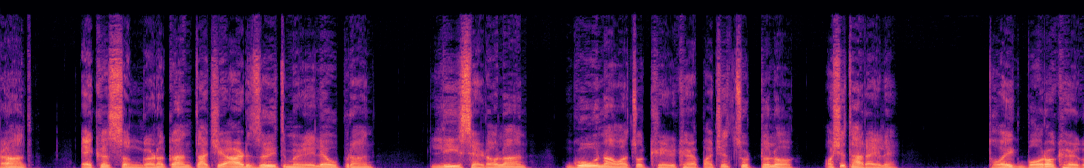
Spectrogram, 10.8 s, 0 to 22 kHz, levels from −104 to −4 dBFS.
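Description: From start to finish the speech has a swirly, hollow, smeared quality, with softened consonant attacks. That's likely generation loss: about seven rounds of lossy coding, consistent with Opus at 64 kbit/s, each pass stacking fresh quantisation noise.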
